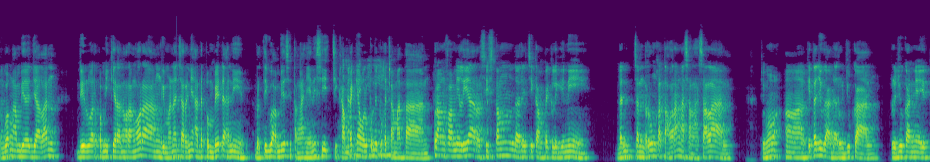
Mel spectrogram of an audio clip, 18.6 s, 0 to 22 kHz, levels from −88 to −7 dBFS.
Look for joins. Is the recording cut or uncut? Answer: cut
